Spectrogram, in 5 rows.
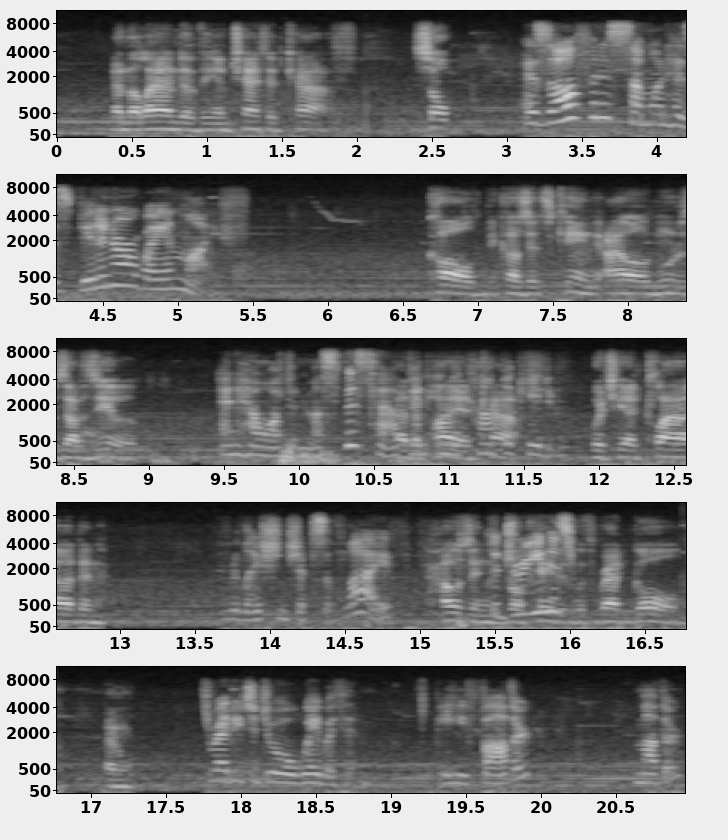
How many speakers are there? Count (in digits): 2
